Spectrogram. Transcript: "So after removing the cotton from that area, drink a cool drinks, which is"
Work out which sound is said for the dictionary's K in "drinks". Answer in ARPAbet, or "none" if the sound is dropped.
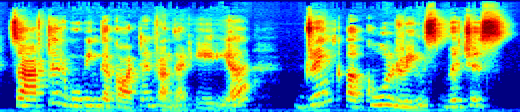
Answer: none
